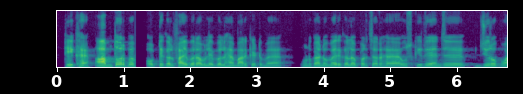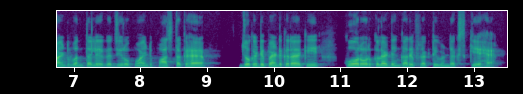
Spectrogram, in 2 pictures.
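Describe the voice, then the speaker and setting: In a quiet background, a man with a fairly high voice speaks with ordinary pitch variation. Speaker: teacher. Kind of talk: physics lecture.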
